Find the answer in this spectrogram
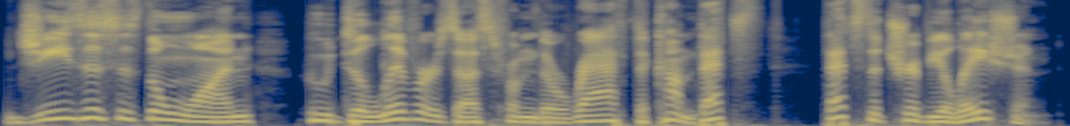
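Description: A man's voice: on the high side, animated, moderate pace, bright, forceful tone, no room sound, clean studio sound. A man teaching the Bible in a sermon style, emphatic and putting rhetorical questions to his listeners. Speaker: Bible teacher and program host.

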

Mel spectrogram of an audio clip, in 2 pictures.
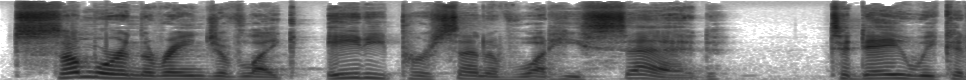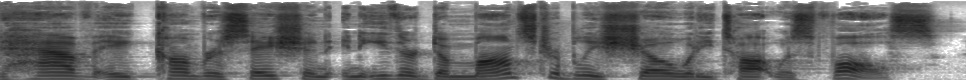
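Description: A man's voice: a little high, fairly bright tone. Earnest man with a slight cold. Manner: earnest, building arguments in long lists, frequent rhetorical "right?". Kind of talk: casual talk to camera or podcast.

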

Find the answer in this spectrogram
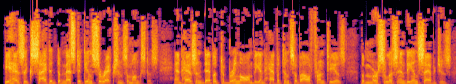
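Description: A man playing an indignant, resolute 18th-century American statesman, formally reciting a historical document with solemn, deliberate, weighted phrasing. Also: a little high, a bit bright, slightly rough, dry recording, full character voice. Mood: grave indignation. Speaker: historical interpreter.

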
